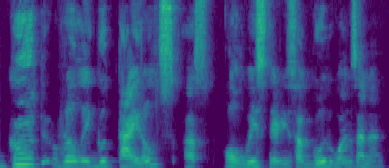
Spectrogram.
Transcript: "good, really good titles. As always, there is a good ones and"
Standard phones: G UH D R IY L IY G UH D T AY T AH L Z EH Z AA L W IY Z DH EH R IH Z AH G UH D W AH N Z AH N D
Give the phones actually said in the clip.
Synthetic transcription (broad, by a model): G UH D R IY L IY G UH D T AY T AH L S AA S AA L W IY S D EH R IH S AH G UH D W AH N S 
